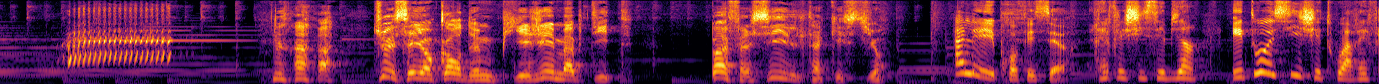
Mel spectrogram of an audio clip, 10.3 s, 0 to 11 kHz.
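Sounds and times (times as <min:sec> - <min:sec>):
wood frog croaking in a rattling trill: 0:00.4 - 0:01.4
laughter: 0:02.0 - 0:02.6
speech: 0:02.0 - 0:10.3.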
